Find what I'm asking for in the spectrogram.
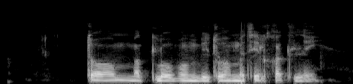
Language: Arabic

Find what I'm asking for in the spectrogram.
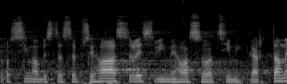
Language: Czech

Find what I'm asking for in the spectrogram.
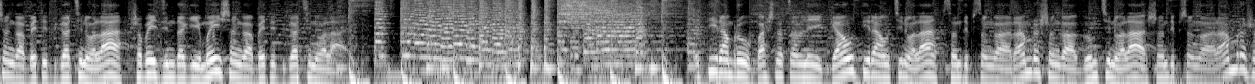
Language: Romanian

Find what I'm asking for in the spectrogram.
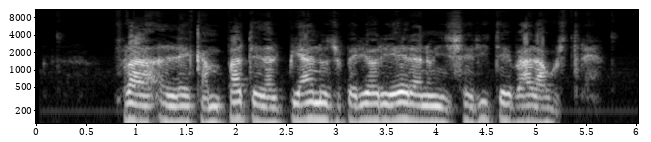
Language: Italian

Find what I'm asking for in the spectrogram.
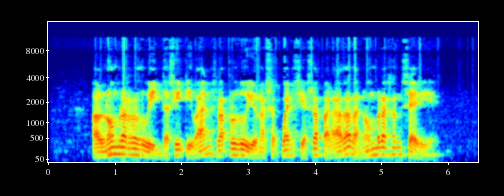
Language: Catalan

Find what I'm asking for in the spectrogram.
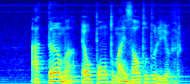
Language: Portuguese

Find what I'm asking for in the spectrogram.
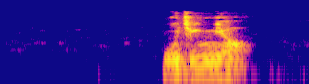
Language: Chinese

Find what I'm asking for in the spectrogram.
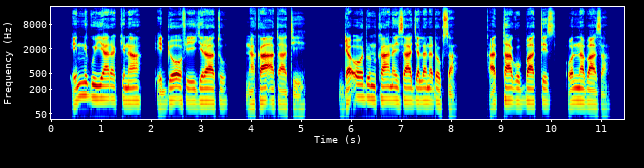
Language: Oromo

